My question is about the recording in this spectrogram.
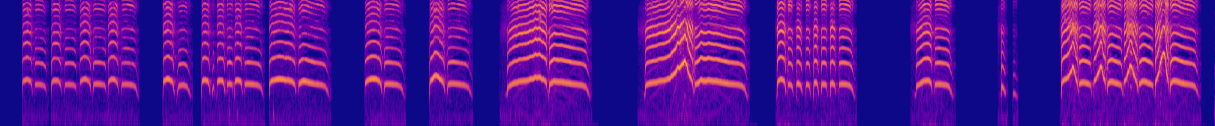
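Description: Rubber duck squeak toy squeezed over and over: quick runs of short, high squeaks in bursts with short silences between. Two longer, drawn-out squeaks come in the middle.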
